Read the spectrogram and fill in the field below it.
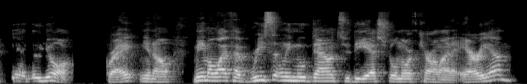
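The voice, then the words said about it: New York accent. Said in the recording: “I am originally from New York, if you couldn't tell by the accent.”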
